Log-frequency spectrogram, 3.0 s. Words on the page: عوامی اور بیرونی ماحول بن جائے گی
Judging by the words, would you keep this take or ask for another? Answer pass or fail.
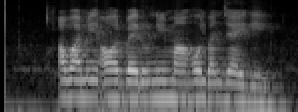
pass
